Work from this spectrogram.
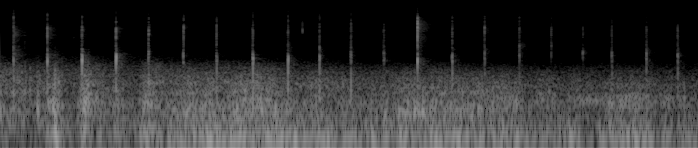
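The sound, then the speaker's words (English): Hands clapping in a steady, even rhythm: many sharp, crisp claps at roughly three per second, each standing out over a constant low rumbling background. “Those are my hands clapping, by the way.”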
